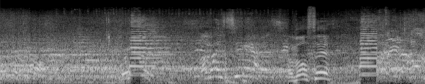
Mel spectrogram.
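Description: Two short horn toots, about a second in and again just before the end, over the shouting and cries of a street crowd. A sharp click comes a little after three seconds.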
